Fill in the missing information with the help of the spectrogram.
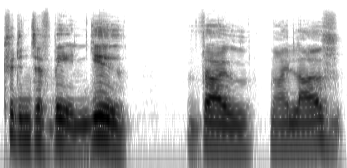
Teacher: So the T gets linked to the next vowel sound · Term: catenation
